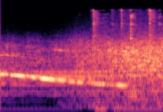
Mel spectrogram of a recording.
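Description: Fire rescue truck's siren wailing, heard from inside the cab over the steady drone of the truck's engine. Its pitch slides down over about a second and a half, and a hissing noise comes in about halfway through.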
